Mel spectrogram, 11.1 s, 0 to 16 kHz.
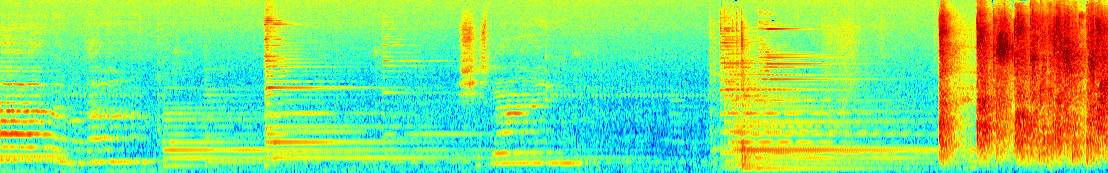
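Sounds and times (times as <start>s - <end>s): acoustic guitar chord: 0.0s - 9.8s
applause: 9.4s - 11.0s.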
